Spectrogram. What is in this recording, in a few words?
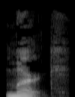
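"mirk", British English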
